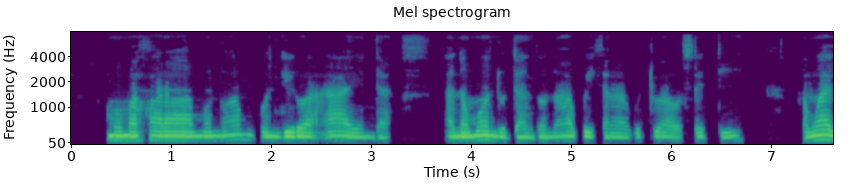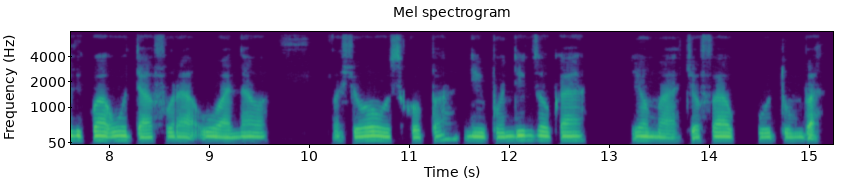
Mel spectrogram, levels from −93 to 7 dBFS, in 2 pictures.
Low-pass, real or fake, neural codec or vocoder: 7.2 kHz; real; none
